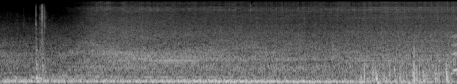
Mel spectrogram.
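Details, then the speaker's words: 2018 Mustang engine at idle after a drag strip run: light, fast ticking over a steady idle with no heavier knock; normal direct-injection ticking, not the known 2018 engine ticking issue. "normal direct injection, but thankfully don't have it."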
